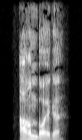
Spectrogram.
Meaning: elbow pit, inner elbow, crook of the arm, cubital fossa
- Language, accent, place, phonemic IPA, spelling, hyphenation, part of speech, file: German, Germany, Berlin, /ˈaʁmˌbɔɪ̯ɡə/, Armbeuge, Arm‧beu‧ge, noun, De-Armbeuge.ogg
